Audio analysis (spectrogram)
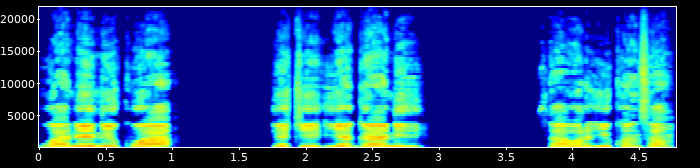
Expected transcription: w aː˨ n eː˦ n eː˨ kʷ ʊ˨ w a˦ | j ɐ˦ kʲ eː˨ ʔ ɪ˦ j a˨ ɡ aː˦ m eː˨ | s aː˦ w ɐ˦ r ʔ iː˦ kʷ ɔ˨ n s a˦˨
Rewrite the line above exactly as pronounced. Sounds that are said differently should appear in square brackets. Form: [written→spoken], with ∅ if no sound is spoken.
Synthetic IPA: w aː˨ n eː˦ n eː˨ kʷ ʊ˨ w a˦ | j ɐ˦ kʲ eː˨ ʔ ɪ˦ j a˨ ɡ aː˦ [m→n] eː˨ | s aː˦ w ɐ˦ r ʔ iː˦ kʷ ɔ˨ n s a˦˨

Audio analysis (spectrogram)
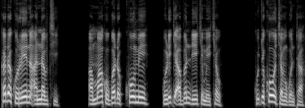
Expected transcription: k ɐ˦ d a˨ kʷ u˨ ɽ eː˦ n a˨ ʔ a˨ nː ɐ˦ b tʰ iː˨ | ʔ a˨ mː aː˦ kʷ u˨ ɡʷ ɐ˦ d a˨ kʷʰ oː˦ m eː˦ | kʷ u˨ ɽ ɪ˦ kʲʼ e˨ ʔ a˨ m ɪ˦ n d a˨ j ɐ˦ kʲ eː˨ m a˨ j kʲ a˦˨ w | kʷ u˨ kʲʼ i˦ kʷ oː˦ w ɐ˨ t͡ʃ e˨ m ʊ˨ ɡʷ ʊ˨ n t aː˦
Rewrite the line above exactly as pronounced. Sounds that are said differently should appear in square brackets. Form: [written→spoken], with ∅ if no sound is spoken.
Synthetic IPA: k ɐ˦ d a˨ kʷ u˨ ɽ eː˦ n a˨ ʔ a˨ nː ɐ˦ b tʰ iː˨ | ʔ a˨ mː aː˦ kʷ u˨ ɡʷ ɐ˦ d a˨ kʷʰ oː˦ m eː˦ | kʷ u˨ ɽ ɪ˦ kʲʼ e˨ ʔ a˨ [m→b] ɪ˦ n d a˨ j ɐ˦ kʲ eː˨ m a˨ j kʲ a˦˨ w | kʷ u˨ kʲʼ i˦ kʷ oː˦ w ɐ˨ t͡ʃ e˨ m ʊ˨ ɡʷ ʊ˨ n t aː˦

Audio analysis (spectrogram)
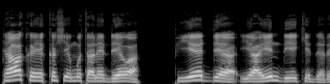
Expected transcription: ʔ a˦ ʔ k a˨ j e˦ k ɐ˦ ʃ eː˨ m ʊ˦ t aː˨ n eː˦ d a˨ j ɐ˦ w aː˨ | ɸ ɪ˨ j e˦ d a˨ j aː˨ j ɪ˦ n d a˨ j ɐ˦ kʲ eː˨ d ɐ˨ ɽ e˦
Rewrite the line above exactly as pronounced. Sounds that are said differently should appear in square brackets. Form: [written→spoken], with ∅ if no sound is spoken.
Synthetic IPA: [ʔ→t] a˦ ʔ k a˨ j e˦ k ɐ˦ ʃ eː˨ m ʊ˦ t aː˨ n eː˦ d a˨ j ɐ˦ w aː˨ | ɸ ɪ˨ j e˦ d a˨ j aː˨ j ɪ˦ n d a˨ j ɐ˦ kʲ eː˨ d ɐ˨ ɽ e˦

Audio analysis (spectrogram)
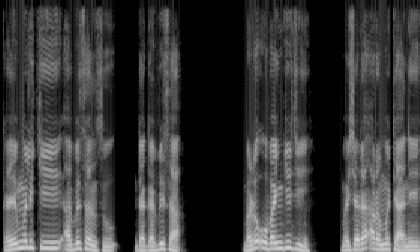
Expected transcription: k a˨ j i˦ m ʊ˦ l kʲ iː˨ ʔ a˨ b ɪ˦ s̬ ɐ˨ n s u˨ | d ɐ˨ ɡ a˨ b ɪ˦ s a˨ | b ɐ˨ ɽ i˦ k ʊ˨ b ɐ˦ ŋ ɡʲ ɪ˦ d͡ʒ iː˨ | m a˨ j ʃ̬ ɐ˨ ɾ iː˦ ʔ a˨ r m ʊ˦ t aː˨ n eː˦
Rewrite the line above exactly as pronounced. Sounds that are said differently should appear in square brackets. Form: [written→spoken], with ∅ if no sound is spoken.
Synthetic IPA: k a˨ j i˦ m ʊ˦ l kʲ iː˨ ʔ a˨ b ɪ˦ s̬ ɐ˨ n s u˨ | d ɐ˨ ɡ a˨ b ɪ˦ s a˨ | b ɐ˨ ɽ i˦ [k→ʔ] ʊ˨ b ɐ˦ ŋ ɡʲ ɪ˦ d͡ʒ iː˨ | m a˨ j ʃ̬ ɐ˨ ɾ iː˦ ʔ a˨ r m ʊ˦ t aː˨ n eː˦

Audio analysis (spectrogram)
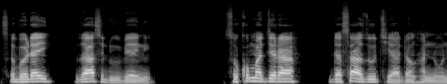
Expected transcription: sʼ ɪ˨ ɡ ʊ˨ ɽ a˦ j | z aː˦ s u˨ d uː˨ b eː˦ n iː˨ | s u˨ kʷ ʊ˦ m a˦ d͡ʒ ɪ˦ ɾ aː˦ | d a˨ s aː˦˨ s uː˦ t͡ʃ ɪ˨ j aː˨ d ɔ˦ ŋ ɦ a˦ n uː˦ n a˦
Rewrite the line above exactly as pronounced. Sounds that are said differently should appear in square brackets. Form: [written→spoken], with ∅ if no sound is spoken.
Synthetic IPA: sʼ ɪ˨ [ɡ→b] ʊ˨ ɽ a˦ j | z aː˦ s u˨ d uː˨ b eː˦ n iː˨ | s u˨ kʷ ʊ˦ m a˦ d͡ʒ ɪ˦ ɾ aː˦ | d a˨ s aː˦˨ [s→z] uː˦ t͡ʃ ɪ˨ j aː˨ d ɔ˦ ŋ ɦ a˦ [n→nː] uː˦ n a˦

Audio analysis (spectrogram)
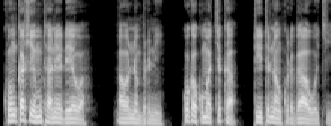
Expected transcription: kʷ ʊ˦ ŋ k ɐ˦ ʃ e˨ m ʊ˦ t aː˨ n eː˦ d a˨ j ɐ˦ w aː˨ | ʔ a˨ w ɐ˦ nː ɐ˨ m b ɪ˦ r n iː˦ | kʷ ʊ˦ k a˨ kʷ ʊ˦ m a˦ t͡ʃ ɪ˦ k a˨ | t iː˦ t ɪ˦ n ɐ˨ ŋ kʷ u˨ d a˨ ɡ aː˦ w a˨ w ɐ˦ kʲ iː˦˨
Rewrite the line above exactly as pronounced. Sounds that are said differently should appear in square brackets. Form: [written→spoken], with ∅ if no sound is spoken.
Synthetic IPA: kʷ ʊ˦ ŋ k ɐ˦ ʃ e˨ m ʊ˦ t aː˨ n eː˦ d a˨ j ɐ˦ w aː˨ | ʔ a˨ w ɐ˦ nː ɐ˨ m b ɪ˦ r n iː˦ | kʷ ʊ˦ k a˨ kʷ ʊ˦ m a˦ t͡ʃ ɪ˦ k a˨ | t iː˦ t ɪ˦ n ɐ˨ ŋ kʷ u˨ d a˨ ɡ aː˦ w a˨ w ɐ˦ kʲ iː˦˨

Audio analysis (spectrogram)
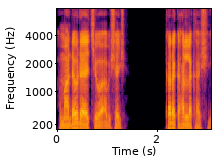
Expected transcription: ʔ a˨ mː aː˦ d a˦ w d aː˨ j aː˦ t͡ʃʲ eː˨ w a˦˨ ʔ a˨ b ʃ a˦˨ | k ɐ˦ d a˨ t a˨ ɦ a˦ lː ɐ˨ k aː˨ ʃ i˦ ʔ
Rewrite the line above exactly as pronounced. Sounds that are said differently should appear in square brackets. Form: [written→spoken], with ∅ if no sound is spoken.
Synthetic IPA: ʔ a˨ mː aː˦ d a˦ w d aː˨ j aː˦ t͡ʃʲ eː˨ w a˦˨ ʔ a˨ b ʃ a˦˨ | k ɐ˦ d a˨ [t→k] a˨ ɦ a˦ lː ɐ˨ k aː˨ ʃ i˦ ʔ

